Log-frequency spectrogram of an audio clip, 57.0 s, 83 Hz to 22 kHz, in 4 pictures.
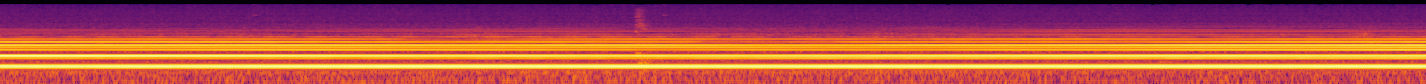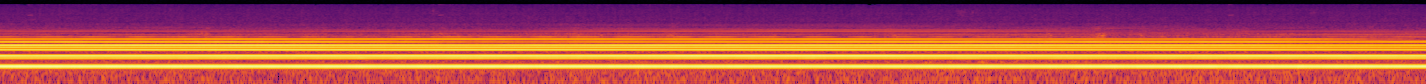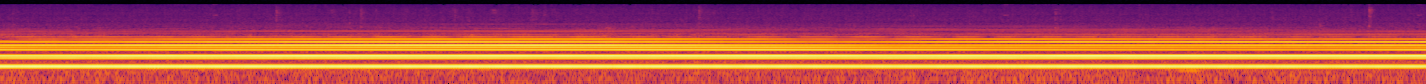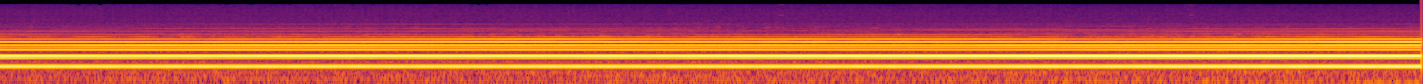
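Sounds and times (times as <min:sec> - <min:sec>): tugboat horn blast: 0:04.1 - 0:12.3, 0:13.3 - 0:40.4.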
